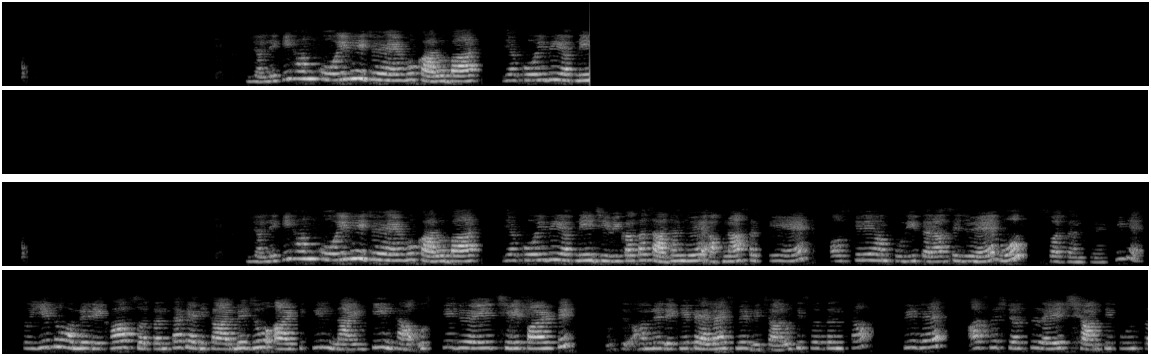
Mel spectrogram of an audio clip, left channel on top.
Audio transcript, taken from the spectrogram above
यानी कि हम कोई भी जो है वो कारोबार या कोई भी अपनी जीविका का साधन जो है अपना सकते हैं और उसके लिए हम पूरी तरह से जो है वो स्वतंत्र हैं, ठीक है। तो ये तो हमने देखा स्वतंत्रता के अधिकार में जो आर्टिकल 19 था उसके जो है ये 6 पार्ट हमने देखे। पहला इसमें विचारों की स्वतंत्रता, फिर है अस्त्र शस्त्र रहित शांतिपूर्ण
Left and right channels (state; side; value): drops out; left; at 5.9 s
